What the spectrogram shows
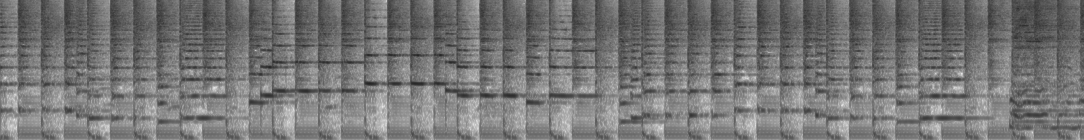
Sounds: Techno, Electronic music, Music

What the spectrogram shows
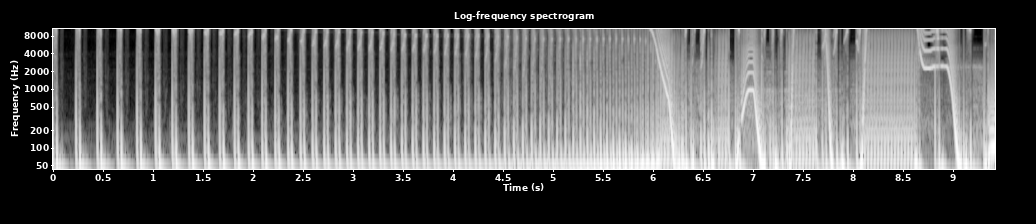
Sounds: Music, Synthesizer

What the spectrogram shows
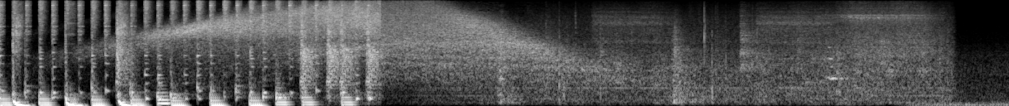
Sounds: Music, inside a large room or hall

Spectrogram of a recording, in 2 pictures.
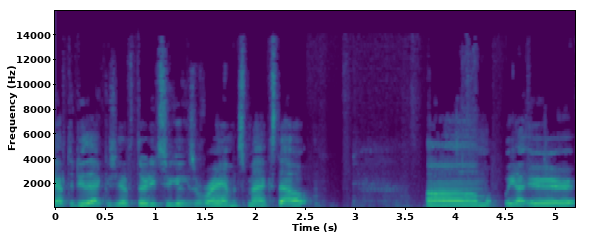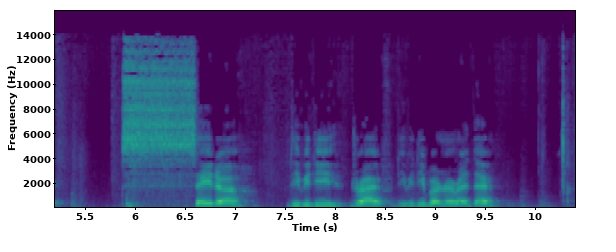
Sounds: Speech

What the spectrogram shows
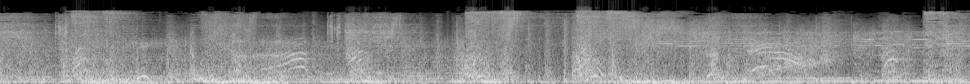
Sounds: Music, Smash

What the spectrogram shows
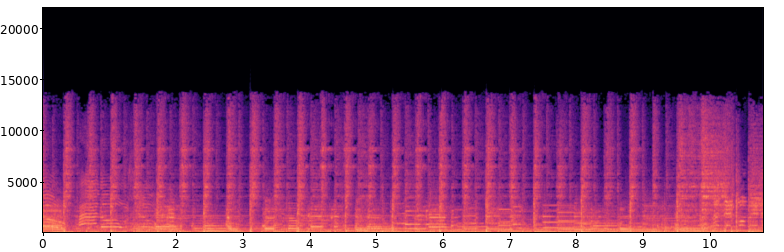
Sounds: Music

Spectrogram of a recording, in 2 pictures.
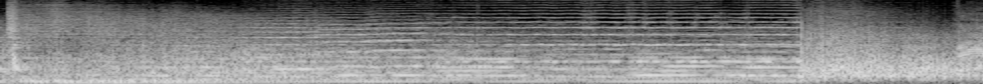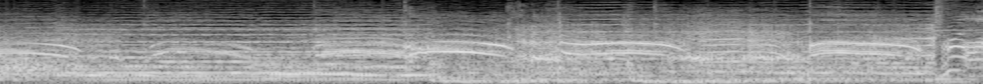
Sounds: Music, Animal, Speech

